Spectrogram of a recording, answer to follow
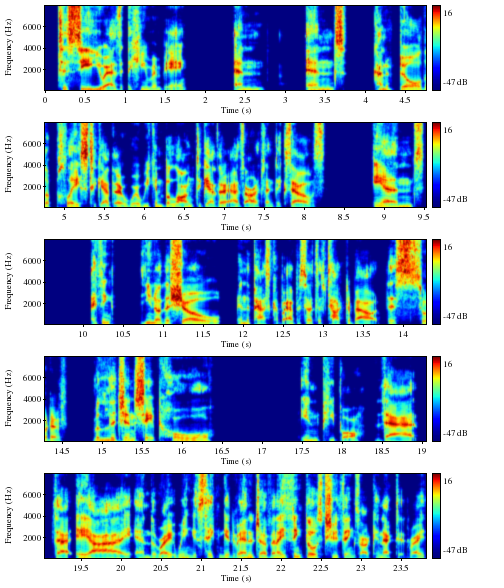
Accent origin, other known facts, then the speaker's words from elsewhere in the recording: Colorado, United States; I was born in Colorado and currently reside in Colorado Springs, Colorado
